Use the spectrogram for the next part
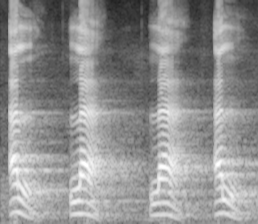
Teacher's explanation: Sekarang kita akan lanjut dengan huruf lam. Keluarnya dengan menggerakkan semua lidah dan bertemu dengan ujung langit-langit mulut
